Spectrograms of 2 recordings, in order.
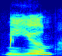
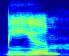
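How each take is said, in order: The two takes are said the same way.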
